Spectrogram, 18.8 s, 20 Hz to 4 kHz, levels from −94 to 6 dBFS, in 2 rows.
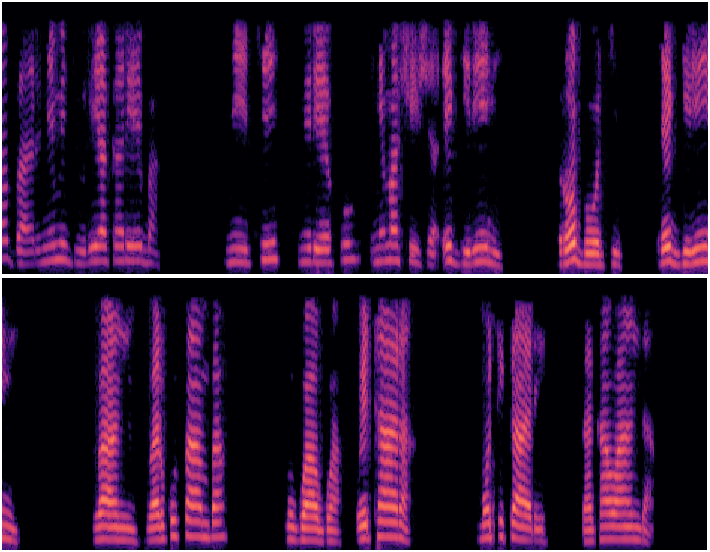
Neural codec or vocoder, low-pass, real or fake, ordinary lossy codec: codec, 24 kHz, 3.1 kbps, DualCodec; 3.6 kHz; fake; MP3, 32 kbps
